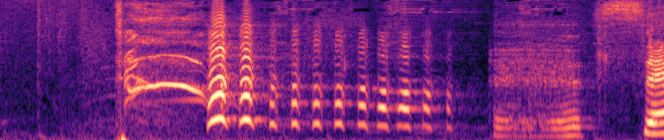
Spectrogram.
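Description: A young man laughs loudly and close to a microphone.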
